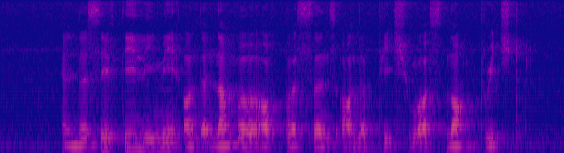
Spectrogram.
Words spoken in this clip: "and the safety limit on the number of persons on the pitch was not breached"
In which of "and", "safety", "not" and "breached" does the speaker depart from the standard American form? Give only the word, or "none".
none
